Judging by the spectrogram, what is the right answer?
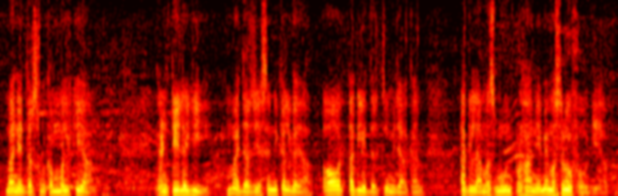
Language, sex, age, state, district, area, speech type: Urdu, male, 45-60, Uttar Pradesh, Lucknow, urban, spontaneous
